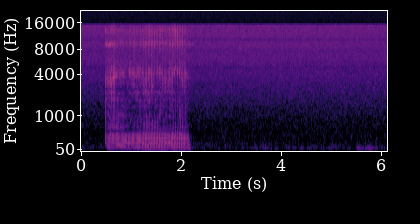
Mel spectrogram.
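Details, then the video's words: Snoring French Bulldog, one loud rattling, vibrating inhaled snore lasting under two seconds, followed by near silence with faint room noise. "Frenchie Snoring"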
